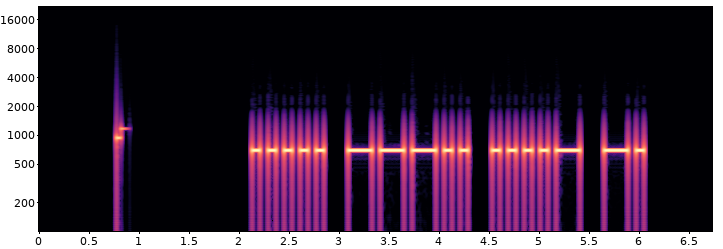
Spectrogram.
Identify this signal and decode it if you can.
Morse code, heard as a keyed tone, about 15 wpm, 700 Hz. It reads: 584N
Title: Common Cut Numbers - 4-Digit 15wpm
